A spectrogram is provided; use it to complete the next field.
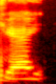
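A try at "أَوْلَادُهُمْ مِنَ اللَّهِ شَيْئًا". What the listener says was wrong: Kurang tahan, Bu. Kurang tahan, satu ketukan lagi.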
